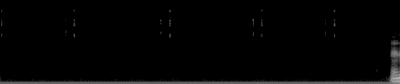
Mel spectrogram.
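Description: Computer mouse button clicking: about four or five short, sharp clicks, some in quick pairs, roughly a second apart, over a faint low steady hum.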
